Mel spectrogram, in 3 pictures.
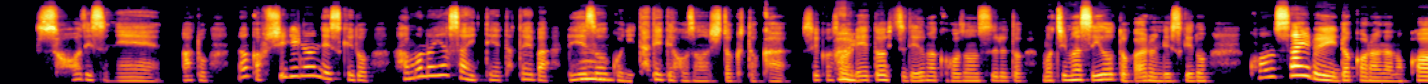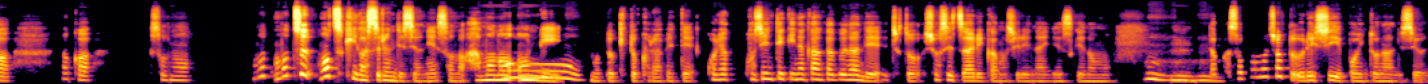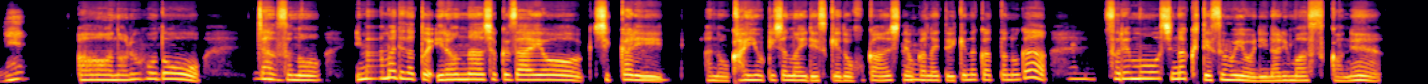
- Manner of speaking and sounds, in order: other background noise
- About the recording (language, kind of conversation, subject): Japanese, podcast, 食材の無駄を減らすために普段どんな工夫をしていますか？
